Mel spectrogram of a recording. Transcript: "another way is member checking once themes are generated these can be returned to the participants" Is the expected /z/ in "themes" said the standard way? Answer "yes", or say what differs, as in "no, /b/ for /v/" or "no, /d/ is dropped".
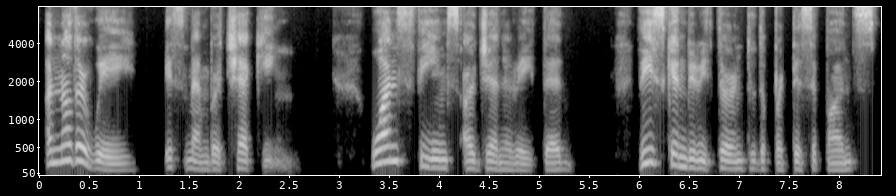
no, /s/ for /z/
